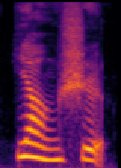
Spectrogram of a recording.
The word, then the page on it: 样式: yàng shì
